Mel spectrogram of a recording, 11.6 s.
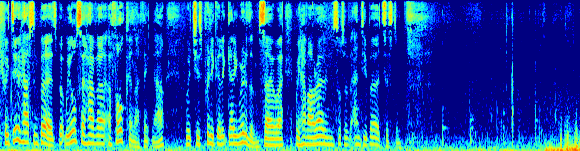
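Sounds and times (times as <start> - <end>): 
footsteps on a metal gantry: 0.0 - 1.0, 8.5 - 11.6
speech: 0.1 - 8.5.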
